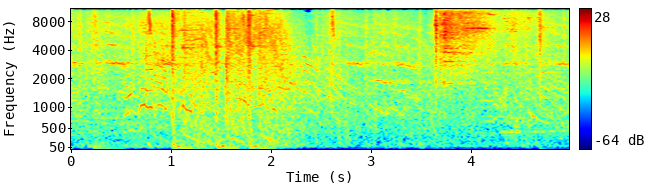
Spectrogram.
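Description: Laser rifles fire in sharp bursts nearby.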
